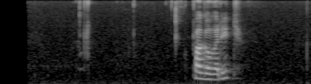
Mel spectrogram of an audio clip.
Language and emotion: Russian, neutral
